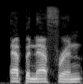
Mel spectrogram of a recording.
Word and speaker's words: epinephrine: risk of dexin toxicity epinephrine also known as adrenaline and pronounced Epi nephrin this is the firstline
